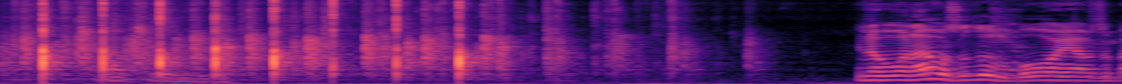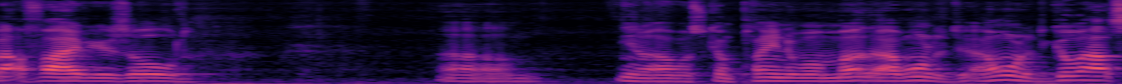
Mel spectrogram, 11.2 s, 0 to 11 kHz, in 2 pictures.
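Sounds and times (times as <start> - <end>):
audience clapping hands in praise: 0.0 - 3.9
speech: 4.3 - 6.7, 7.8 - 11.2.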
